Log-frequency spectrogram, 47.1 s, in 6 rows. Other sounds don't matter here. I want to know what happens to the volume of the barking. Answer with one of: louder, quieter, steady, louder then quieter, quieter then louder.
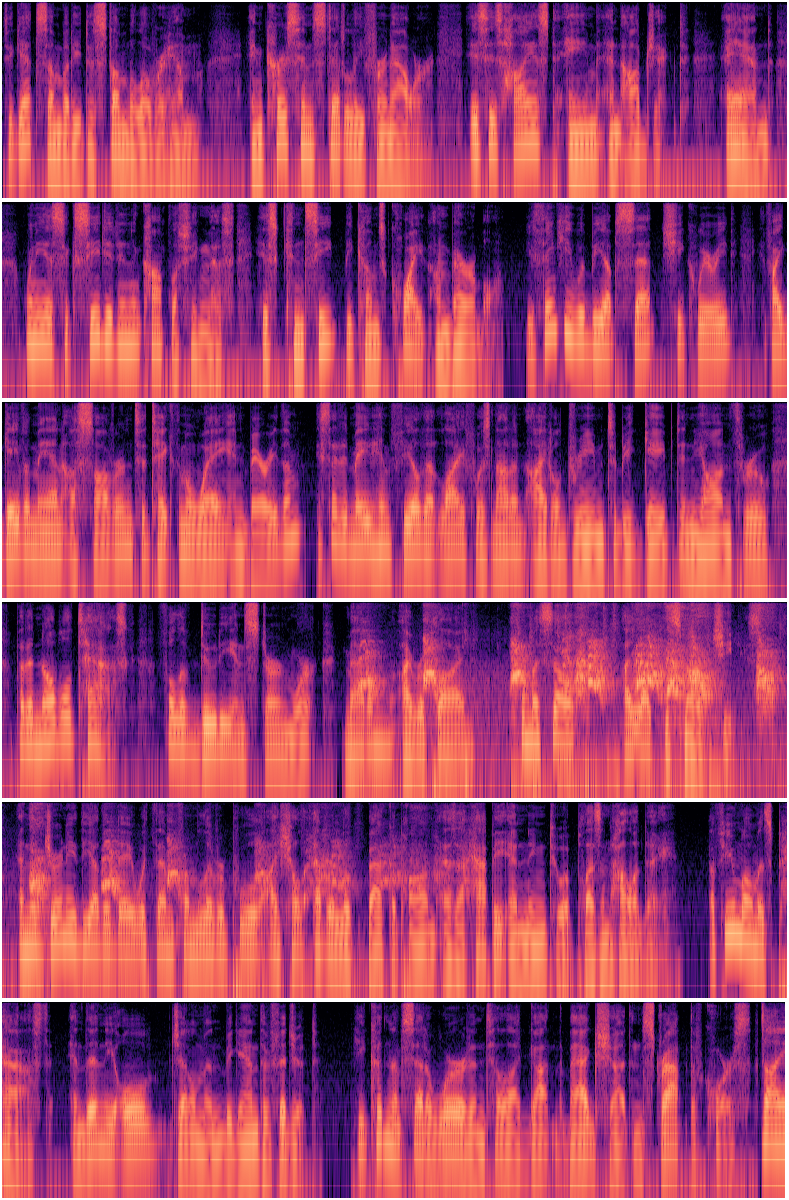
quieter.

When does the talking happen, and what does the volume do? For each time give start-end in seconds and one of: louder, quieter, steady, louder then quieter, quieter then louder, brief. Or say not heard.
0.0-47.0 steady.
